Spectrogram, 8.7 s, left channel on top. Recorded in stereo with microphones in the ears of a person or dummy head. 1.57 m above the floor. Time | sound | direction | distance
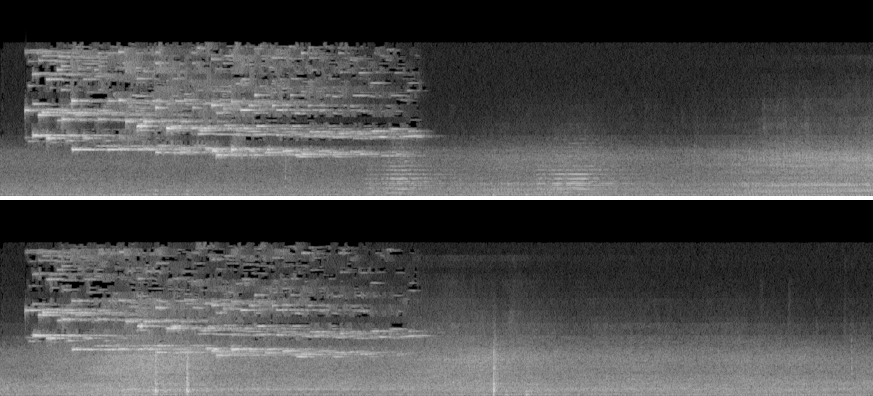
0.2 | a chime | 30° left (ahead or behind) | 0.5 m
